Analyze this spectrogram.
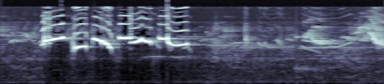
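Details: Morning phrase from an Oriental magpie-robin: five or six quick, loud whistled notes with downward slides, followed by quieter, thin whistles in the background.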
